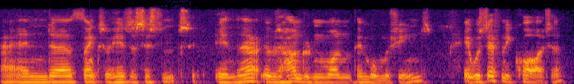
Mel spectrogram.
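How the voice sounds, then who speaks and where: A man co-hosting a podcast, talking with a hoarse voice and halting, with frequent fillers and restarts. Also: fairly low pitch. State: hoarse, deeper voice than usual. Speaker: podcast co-host, pinball news reporter. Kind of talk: casual podcast chat. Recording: dull, slightly distant, faint hiss.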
